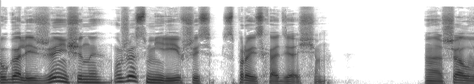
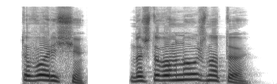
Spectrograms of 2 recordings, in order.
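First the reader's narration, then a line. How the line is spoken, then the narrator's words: Squeaky girlish, muffled. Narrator (Russian): пищали из-за двери девичьим голосом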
